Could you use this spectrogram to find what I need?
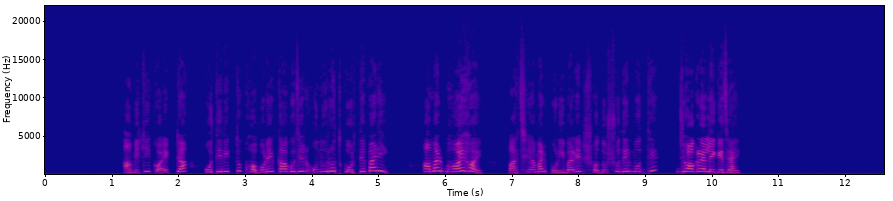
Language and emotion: Bengali, fearful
